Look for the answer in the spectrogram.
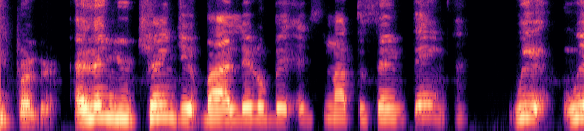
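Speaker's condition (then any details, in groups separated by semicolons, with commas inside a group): Cerebral palsy; mild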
